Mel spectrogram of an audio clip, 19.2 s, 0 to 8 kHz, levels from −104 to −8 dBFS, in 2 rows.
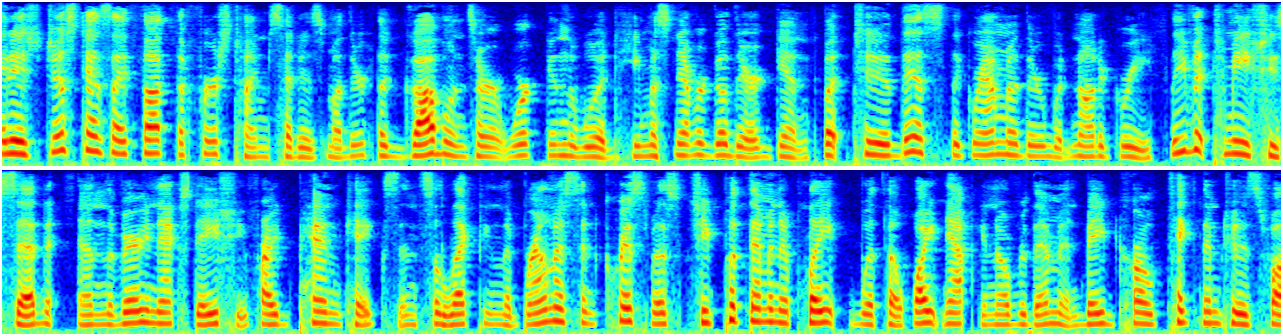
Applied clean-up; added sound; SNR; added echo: none; none; none; none.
